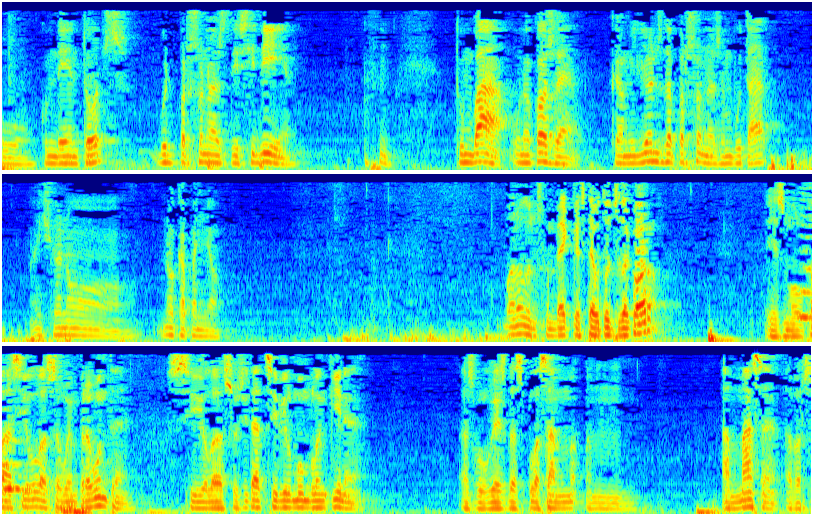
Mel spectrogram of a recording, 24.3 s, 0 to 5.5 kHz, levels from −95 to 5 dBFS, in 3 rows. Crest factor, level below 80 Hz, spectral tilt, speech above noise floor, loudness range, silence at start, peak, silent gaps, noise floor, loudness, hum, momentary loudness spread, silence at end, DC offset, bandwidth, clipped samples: 20 dB; -30 dBFS; -7 dB/octave; 30 dB; 11 LU; 0 s; 0 dBFS; none; -48 dBFS; -19 LUFS; none; 19 LU; 0 s; under 0.1%; 5 kHz; under 0.1%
